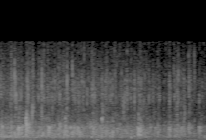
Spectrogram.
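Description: A crowd at a political rally applauds in welcome, a faint, steady wash of clapping that sounds distant and low in level.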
